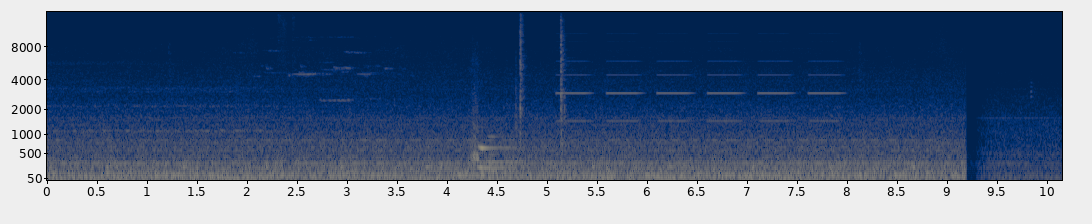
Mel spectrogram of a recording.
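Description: Windscreen wipers sweep back and forth across the glass.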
